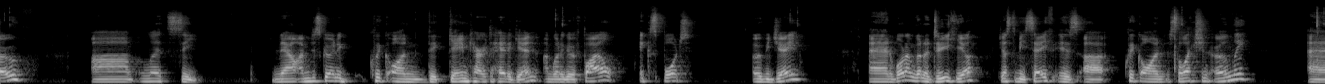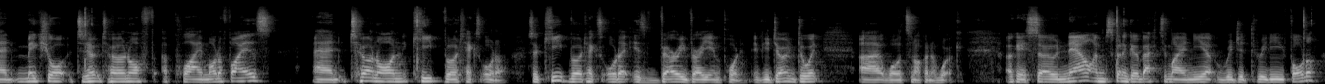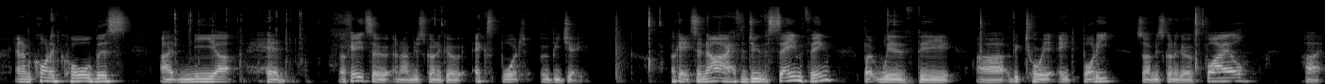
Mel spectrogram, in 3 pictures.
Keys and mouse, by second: 5.6-8.0 drag, 35.2 click, 36.2 middle click, 38.3-39.7 drag.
